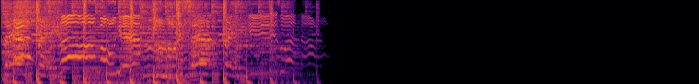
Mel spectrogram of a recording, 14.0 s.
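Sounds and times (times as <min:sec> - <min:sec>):
music: 0:00.0 - 0:06.6.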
